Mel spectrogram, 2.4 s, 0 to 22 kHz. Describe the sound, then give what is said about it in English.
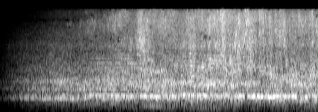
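Race car engines roar on a short 3/8-mile oval track at 80 to 100 miles per hour, a loud, steady drone that swells in at the start and holds without a break. “Cars zip around the 3/8 mile track at speeds of 80 to 100 miles per hour.”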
